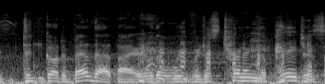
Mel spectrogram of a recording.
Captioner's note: laughs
